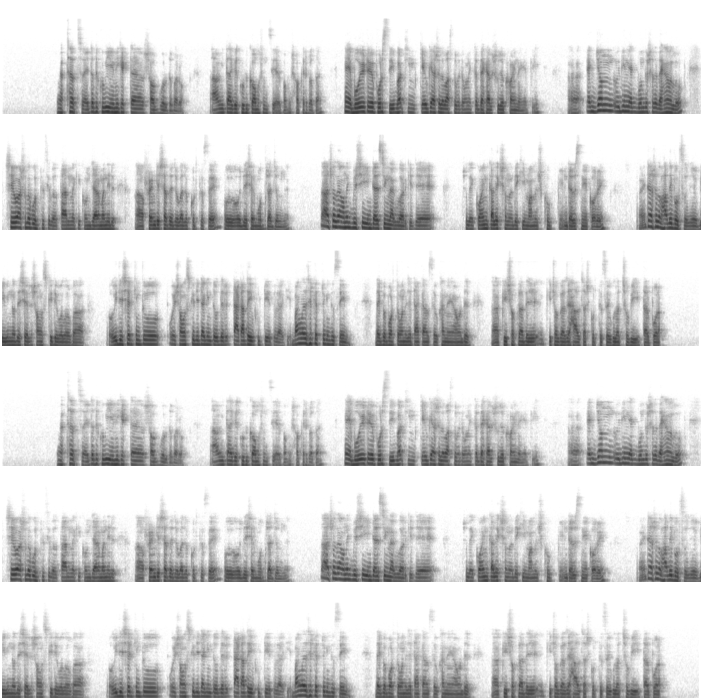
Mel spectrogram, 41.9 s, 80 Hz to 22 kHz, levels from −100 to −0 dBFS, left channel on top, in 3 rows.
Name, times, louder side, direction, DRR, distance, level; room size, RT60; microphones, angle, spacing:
voice 1, 1.1-3.6 4.2-6.4 6.8-10.7 11.3-13.6 14.1-16.2 16.6-19.7 20.4-22.6 23.3-26.0 26.7-29.6 30.1-34.9 35.4-37.3 37.8-41.1, left 2 dB, 35° left, 0.4 m, -29 dB
8.1 x 7.2 x 4.1 m
head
